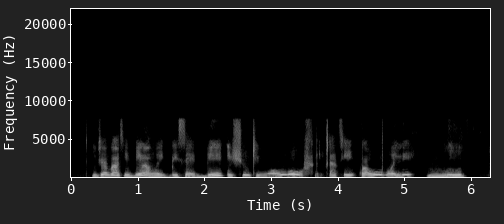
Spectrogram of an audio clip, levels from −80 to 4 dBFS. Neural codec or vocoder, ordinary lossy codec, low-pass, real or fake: codec, 16 kHz, 1 kbps, FreqCodec, smaller model; none; none; fake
